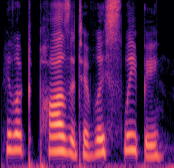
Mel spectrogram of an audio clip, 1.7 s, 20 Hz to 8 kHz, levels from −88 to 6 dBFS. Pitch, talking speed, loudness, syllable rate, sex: 205 Hz, 135 wpm, -19 LUFS, 6.1 syllables/s, female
